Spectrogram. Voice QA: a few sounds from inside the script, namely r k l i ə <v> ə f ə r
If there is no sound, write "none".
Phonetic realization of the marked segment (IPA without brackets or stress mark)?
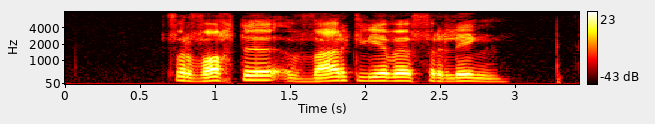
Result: v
